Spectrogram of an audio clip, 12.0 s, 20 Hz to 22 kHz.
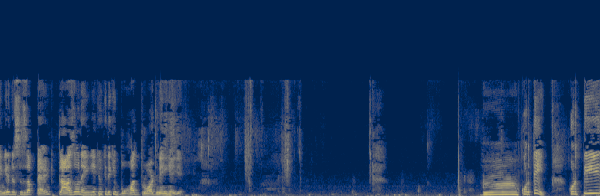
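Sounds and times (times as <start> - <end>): faint handling noise: 3.5 - 6.4.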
